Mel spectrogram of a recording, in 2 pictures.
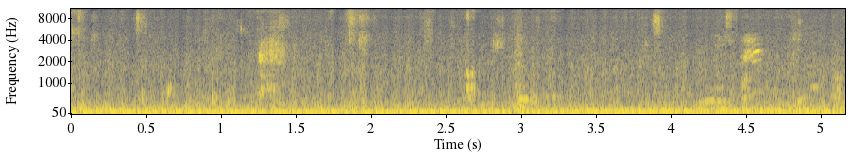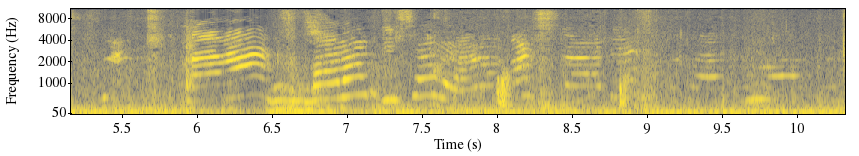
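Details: Hungry black and white cat following a person through a park, meowing for food: a quick run of several rising-then-falling whiny meows after a stretch of distant children's voices and traffic hum.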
